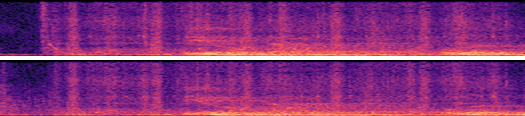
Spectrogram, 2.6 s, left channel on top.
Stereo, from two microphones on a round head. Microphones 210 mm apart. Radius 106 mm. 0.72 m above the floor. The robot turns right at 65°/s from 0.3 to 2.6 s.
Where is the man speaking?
35° right, 1.9 m; by 2.5 s 75° left, 1.9 m.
